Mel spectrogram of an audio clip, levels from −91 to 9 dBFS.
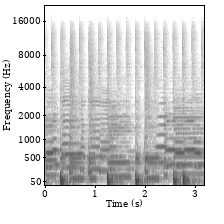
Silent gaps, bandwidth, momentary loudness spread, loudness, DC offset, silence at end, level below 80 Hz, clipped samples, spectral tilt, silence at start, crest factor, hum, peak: none; 16.5 kHz; 7 LU; -32 LUFS; under 0.1%; 0 s; -34 dBFS; under 0.1%; -6.5 dB/octave; 0 s; 18 dB; none; -12 dBFS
